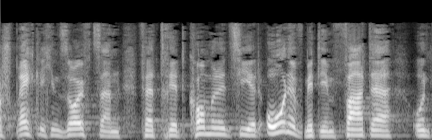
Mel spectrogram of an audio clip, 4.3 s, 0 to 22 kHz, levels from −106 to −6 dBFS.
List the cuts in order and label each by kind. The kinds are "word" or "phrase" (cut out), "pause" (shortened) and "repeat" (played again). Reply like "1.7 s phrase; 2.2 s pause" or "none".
3.0 s word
